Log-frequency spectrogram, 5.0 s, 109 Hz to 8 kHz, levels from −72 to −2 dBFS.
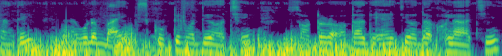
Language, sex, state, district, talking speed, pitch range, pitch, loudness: Odia, male, Odisha, Malkangiri, 155 wpm, 135-160 Hz, 145 Hz, -14 LUFS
